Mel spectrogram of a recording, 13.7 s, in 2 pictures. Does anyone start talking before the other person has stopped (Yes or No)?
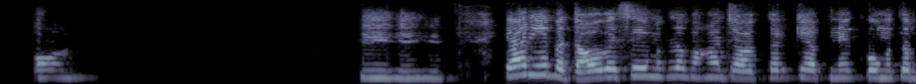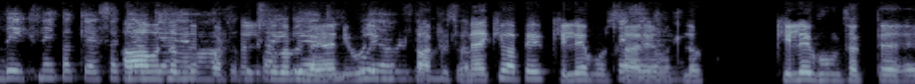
Yes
